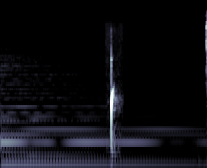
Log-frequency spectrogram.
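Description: A guitar chord ringing out and fading, with one short, sharp rising pop sound effect about a second in, the loudest sound. The pop is the click effect of an animated subscribe button.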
